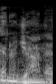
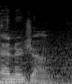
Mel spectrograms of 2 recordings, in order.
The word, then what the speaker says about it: Energon: Energon. – Energon. – It's got a hard G.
